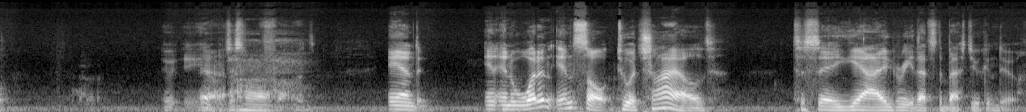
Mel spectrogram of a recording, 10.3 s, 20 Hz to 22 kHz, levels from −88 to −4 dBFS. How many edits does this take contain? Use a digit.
0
